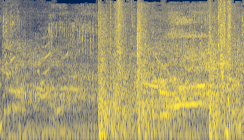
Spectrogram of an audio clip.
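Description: A pistol fires.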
